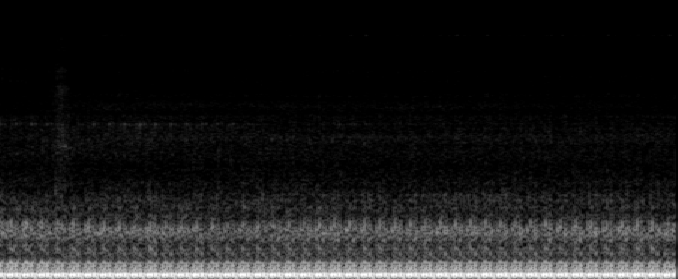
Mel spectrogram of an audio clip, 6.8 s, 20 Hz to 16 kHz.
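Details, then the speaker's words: Harley-Davidson Twin Cam Dyna Glide (FXD), 39,000 miles, totally cold after CV carburetor rebuild and intake reseal, started on full choke then about a third choke: loud, lumpy but steady V-twin idling slightly high with no misses; healthy. "That's probably about a third choke. I probably could knock it all the way in. I'm gonna let it sit here and idle a little bit high for just a second, and then I'll get it out"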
